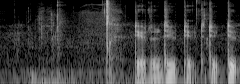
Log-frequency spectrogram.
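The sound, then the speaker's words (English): Typing on a keyboard: a short, uneven burst of a few sharp clicks after a quiet opening with a faint low hum. “Listen to me type.”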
